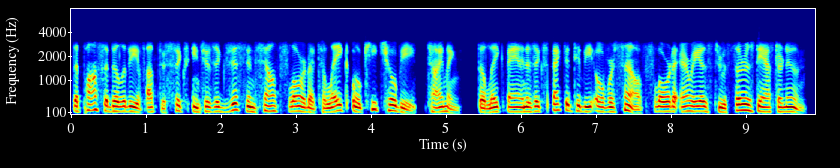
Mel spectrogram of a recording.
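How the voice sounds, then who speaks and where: A man's voice: medium pitch, brisk, few pauses. Synthetic man, automated weather alert announcer, formal and impersonal, narrow phone-like radio sound, dry with no room echo. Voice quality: synthetic text-to-speech voice. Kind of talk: scripted emergency weather bulletin narration.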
